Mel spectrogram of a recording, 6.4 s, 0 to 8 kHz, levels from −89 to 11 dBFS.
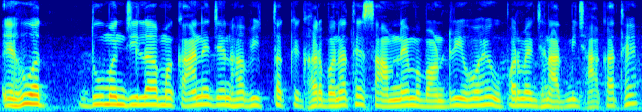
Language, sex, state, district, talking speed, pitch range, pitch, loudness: Chhattisgarhi, male, Chhattisgarh, Bilaspur, 225 wpm, 170-200 Hz, 185 Hz, -24 LUFS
